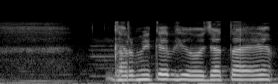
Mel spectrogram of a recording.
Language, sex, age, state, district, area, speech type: Hindi, female, 45-60, Uttar Pradesh, Varanasi, rural, spontaneous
